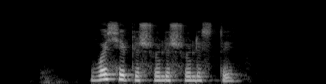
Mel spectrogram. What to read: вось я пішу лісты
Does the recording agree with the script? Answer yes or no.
no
